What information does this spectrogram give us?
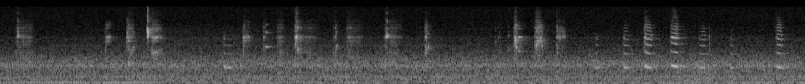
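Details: Indoor free-roaming Pacific parrotlet chattering to itself when drowsy: sparse soft clicks and short buzzy squeaks spaced a second or so apart, a few quick clustered bursts near the end, steady room hum underneath.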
